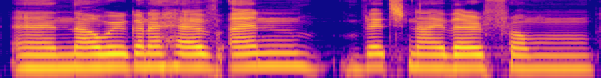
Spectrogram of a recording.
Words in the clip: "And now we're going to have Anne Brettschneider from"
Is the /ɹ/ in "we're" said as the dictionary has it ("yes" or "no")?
yes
